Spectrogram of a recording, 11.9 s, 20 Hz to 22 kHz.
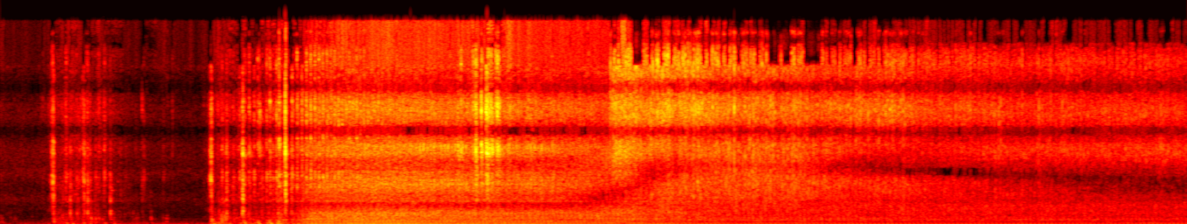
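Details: Troy-Bilt TB230 self-propelled mower, Briggs & Stratton engine, after tune-up and deck cleaning: after a couple of pulls holds a steady governed drone, dipping slightly while cutting grass; runs healthy under load.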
